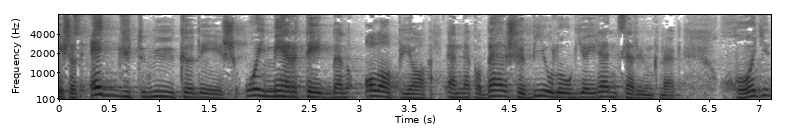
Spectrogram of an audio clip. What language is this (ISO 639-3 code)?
hun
